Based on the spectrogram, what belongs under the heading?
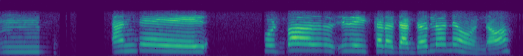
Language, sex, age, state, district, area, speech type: Telugu, female, 45-60, Andhra Pradesh, Visakhapatnam, urban, conversation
